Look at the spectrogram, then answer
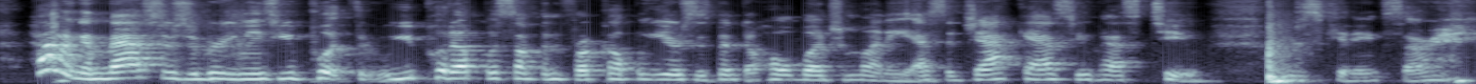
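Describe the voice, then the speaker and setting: The speaker talks at a very fast pace. Noticeable background noise sits underneath. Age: 30s. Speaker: healer, guest. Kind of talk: casual chat.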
